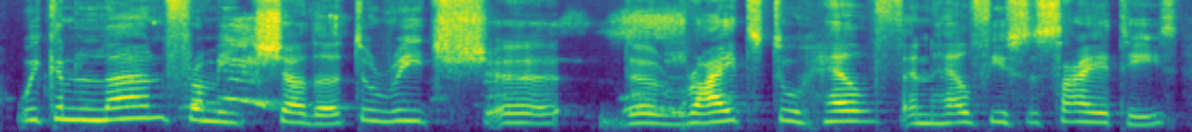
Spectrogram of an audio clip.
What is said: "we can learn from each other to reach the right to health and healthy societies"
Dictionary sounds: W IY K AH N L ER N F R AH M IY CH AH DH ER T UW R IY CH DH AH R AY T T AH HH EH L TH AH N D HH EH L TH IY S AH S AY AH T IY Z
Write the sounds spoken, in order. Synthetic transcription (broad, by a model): W IY K AH N L ER N F R AH M IY CH AH DH ER T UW R IY CH DH AH R AY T T AH HH EH L TH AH N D HH EH L TH IY S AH S AY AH T IY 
